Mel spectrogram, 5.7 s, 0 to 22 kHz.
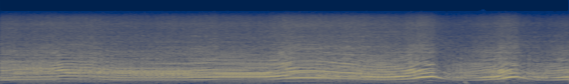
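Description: Honda NR500's four-stroke V4 racing engine running and being revved, its pitch rising and falling several times, with two quick blips about four and five seconds in before it settles.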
